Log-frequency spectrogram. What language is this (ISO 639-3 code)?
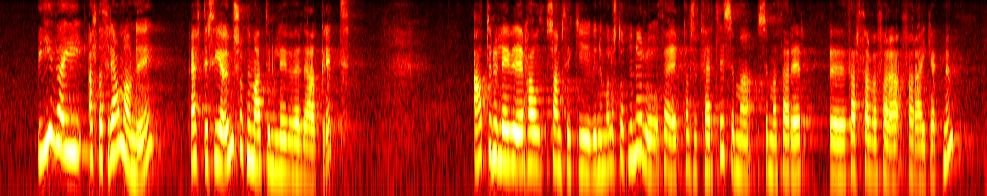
isl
